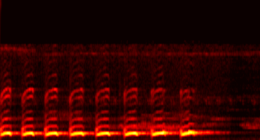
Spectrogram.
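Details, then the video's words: Local zebra dove singing in full voice as a lure to draw answering doves: a rapid series of about nine soft, even coo notes at steady pitch, ending in a slightly longer final note. "PERKUTUT LOKAL GACOR suara besar - LANGSUNG KONEK (BIKIN NYAUT) PANCINGAN BURUNG PERKUTUT"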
